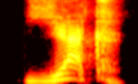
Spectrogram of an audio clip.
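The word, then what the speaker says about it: Jack: Nation Dan, your thoughts on Yak Campbell? I believe it's a soft J.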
